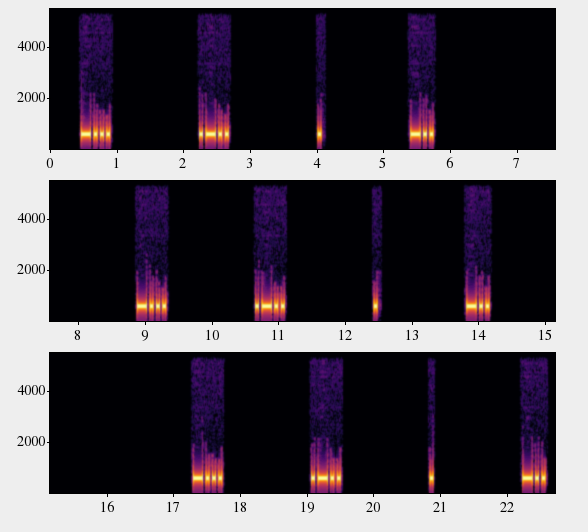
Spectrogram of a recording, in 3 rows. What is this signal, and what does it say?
Morse code, heard as a keyed tone, about 25 wpm, spaced as for 6 wpm, 600 Hz. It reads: BLED BLED BLED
